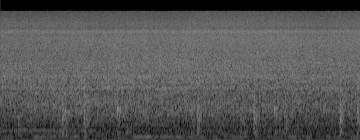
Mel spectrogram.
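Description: Mushrooms, capsicum and green chillies sizzling steadily in a frying pan over high flame, with a few light scrapes and taps of a spatula stirring them.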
